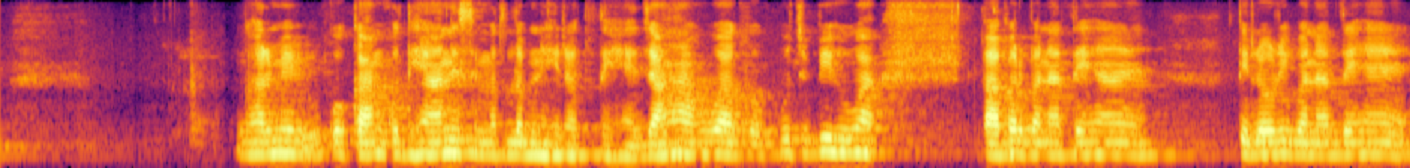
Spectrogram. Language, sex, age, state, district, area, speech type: Hindi, female, 45-60, Bihar, Samastipur, rural, spontaneous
